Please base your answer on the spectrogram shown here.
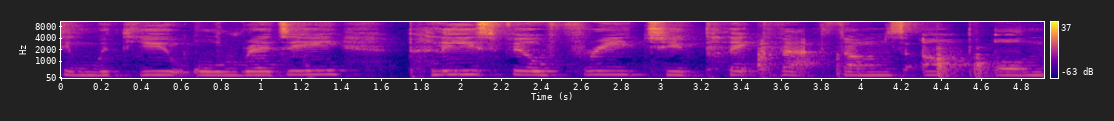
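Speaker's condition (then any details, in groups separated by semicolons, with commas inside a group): No condition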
